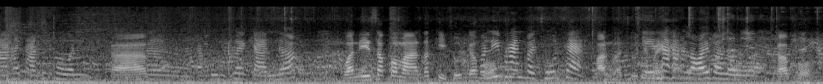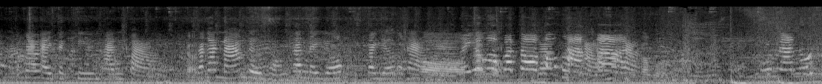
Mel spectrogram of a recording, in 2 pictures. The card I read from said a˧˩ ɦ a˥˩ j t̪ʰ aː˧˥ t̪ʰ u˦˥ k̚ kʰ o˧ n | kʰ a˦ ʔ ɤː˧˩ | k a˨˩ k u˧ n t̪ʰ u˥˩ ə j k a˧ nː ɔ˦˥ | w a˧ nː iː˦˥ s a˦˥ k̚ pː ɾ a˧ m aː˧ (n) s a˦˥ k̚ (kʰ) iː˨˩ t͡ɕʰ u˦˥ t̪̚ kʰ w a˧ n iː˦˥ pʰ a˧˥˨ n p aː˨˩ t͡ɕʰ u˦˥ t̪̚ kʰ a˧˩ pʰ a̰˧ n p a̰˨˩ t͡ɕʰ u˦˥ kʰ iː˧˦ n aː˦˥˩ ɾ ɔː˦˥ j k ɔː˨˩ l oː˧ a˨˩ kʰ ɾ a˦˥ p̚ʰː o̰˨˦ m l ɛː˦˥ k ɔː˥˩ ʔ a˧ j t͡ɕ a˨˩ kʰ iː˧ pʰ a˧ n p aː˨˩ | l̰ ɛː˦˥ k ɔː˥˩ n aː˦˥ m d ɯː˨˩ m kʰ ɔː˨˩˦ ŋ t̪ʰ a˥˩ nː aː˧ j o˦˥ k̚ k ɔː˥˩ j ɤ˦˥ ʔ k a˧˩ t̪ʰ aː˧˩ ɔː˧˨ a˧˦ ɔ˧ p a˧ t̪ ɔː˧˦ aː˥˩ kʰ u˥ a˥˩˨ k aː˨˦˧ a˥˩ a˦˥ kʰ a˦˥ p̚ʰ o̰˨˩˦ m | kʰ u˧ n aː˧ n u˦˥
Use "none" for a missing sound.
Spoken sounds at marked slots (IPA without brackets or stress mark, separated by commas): n, k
